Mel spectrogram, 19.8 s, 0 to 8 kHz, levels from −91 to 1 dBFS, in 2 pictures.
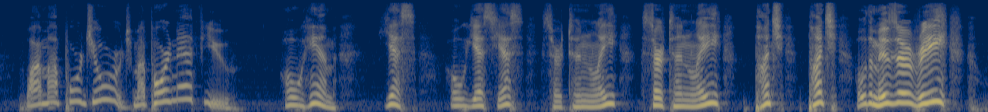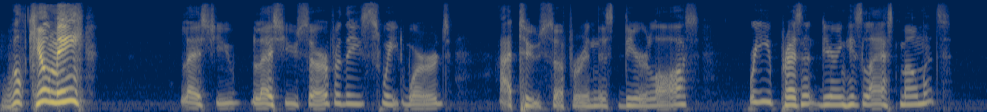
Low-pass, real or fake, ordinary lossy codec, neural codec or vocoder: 7.2 kHz; real; MP3, 64 kbps; none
